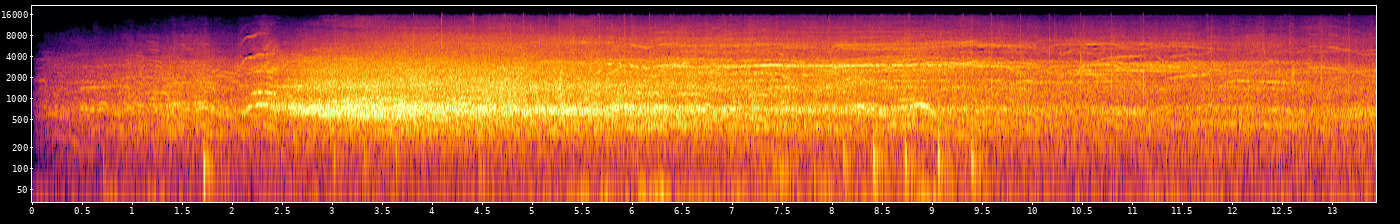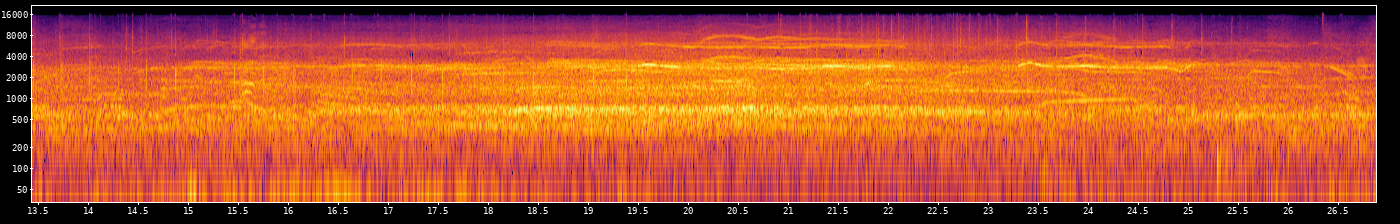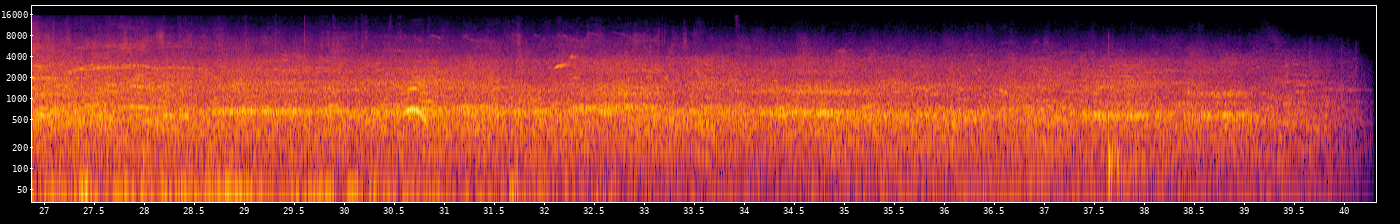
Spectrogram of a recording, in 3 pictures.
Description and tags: I needed small stadium sound effects for a play about the local football club, Brentford FC. The club, very graciously, gave me free access around the ground to home matches early in the season 2006/7. This is an extract from Brentford's game with Bristol City.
